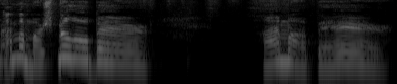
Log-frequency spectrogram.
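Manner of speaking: high, loud, drawn-out toy-bear voice; Diva. Pretend. Toy bear says what kind of bear, high funny voice. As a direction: announce it high and stretched, as a silly bear. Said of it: "Diva goes like".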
